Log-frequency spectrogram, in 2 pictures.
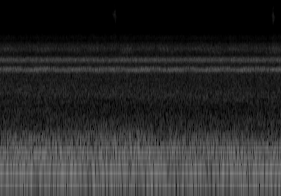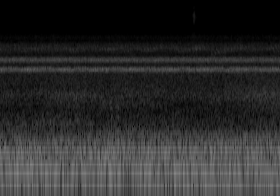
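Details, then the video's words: Montana crickets at midnight keep up an unbroken, shrill, stacked trill. Distant interstate traffic rumbles low throughout, with a few faint clicks. "Midnight Montana Crickets"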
